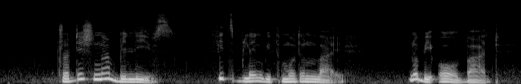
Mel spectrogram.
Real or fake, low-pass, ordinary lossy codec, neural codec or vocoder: real; 14.4 kHz; MP3, 48 kbps; none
